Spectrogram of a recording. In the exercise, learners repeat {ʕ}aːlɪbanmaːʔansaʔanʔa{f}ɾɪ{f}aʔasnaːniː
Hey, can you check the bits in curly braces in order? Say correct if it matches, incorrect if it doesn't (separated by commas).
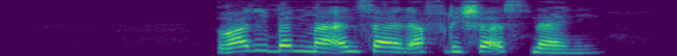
incorrect, correct, incorrect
